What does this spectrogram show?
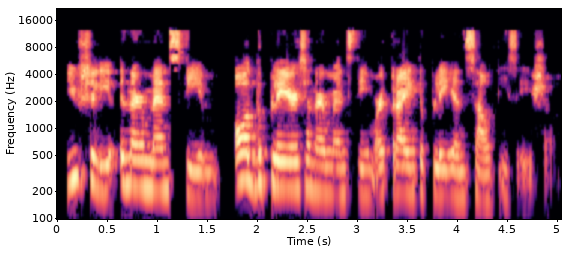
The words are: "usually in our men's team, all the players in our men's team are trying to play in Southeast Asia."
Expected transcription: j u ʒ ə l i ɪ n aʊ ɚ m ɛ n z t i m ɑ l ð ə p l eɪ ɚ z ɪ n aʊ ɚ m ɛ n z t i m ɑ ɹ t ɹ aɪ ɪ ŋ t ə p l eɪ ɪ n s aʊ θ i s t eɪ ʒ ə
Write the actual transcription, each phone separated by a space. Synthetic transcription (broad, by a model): j u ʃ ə l i ɪ n aʊ ɚ m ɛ n s t i m ɑ l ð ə p l eɪ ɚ s ɪ n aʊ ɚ m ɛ n s t i m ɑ ɹ t ɹ aɪ ɪ ŋ t ə p l eɪ ɪ n s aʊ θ i s t eɪ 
